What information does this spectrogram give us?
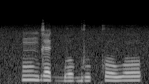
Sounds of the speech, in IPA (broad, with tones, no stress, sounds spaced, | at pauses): ũ˦ ɡ ɛ˦˨ ɡ͡b o˨ ɡ u˨ k o˧ w o˦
